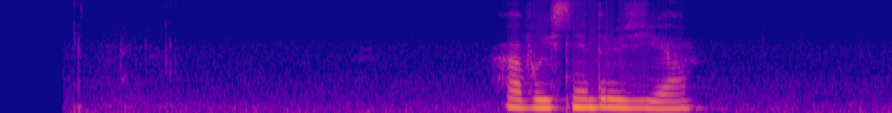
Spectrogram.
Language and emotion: Russian, neutral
